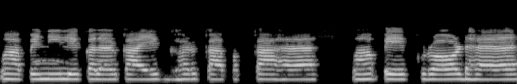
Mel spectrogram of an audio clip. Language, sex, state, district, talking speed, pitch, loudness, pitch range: Hindi, male, Bihar, Darbhanga, 175 wpm, 235 Hz, -15 LUFS, 230-240 Hz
